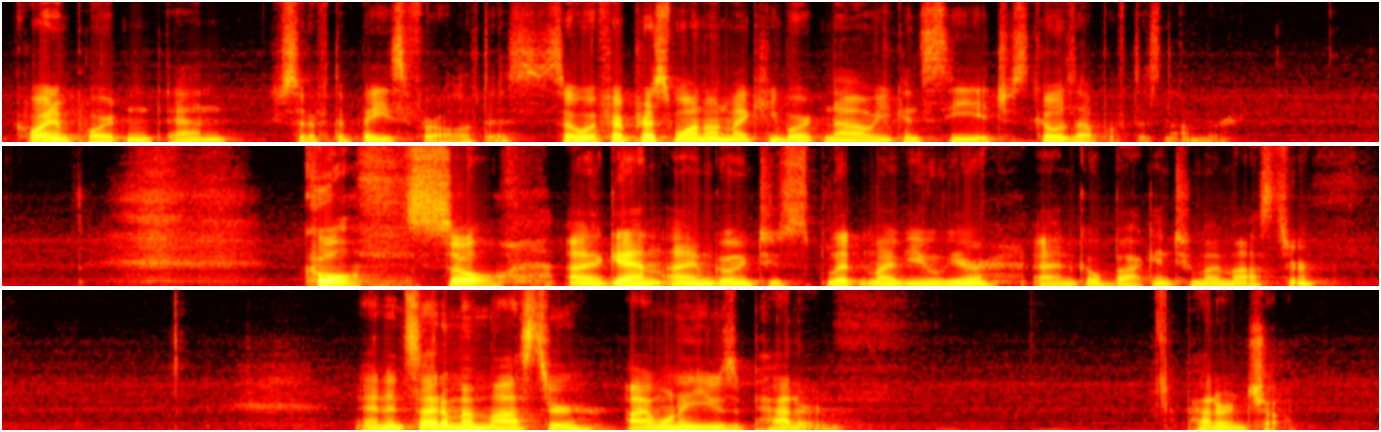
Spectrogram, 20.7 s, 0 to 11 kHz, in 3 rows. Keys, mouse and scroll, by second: 0.4 click, 0.8 click, 2.4 click, 2.7-5.9 typing, 6.4 click, 9.5 click, 10.7 click, 11.6 click, 13.2 click, 13.9 click, 17.6 click, 18.5 alt+p, 18.7-19.5 typing.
